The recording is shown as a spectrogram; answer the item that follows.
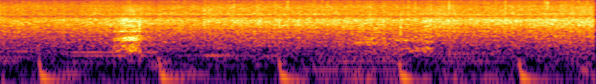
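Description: Shaved steak and onions sizzle steadily on a hot cooking surface while being mixed, with a continuous hiss and periodic scraping strokes from a spatula at a regular rhythm.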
